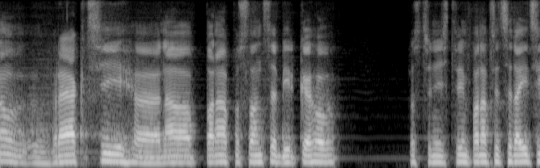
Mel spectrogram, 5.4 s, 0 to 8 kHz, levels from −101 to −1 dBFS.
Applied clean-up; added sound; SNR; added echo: neural mask model RNNoise.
